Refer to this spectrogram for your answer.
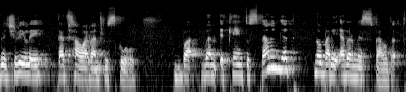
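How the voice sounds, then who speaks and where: A woman with a Hungarian accent speaks fairly slowly at a fairly low pitch with very wide pitch swings, amid noticeable background noise and audible room echo. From Czechoslovakia/Hungary, emigrated to US as teen. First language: Czech, then Hungarian. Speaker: Holocaust survivor. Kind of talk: testimony. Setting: museum talk with audience, microphone. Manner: loud.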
